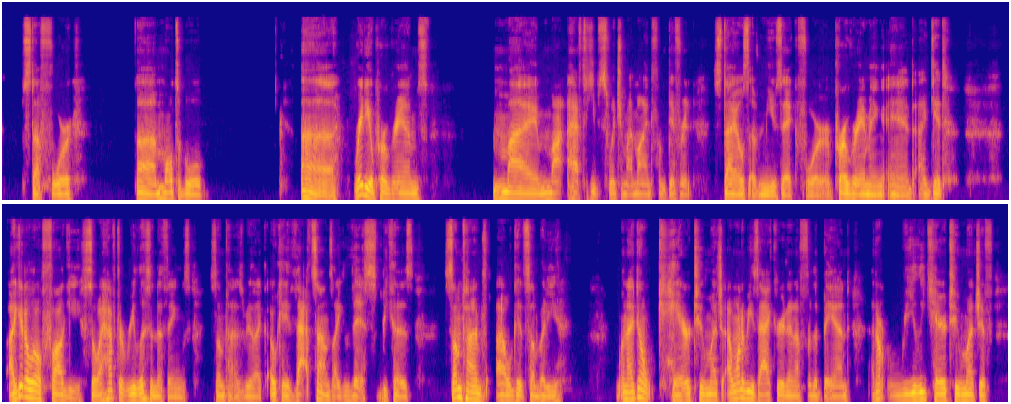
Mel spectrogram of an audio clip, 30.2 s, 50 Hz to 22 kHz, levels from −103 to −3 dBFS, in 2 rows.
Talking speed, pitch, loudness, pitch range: 145 wpm, 105 Hz, -22 LUFS, 95-120 Hz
